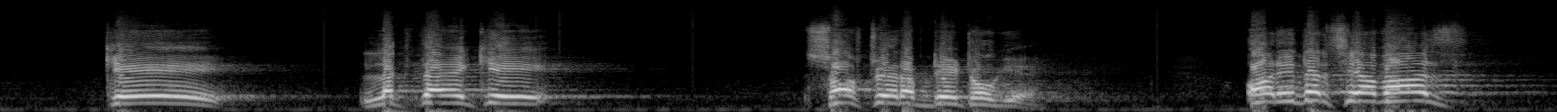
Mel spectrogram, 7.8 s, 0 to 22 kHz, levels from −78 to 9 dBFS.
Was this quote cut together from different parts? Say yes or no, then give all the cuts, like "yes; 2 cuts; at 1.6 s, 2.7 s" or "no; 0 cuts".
no; 0 cuts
